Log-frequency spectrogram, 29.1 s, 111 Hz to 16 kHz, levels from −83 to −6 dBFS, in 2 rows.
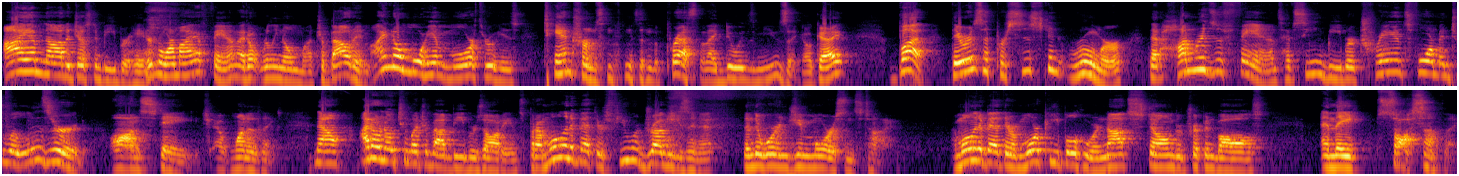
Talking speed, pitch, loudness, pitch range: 220 wpm, 190 Hz, -18 LUFS, 165-240 Hz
